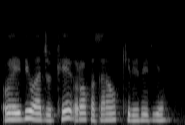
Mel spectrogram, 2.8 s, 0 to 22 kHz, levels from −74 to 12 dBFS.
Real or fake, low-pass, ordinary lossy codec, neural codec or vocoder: fake; 7.2 kHz; none; codec, 16 kHz, 1 kbps, FunCodec, trained on LibriTTS, 50 frames a second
